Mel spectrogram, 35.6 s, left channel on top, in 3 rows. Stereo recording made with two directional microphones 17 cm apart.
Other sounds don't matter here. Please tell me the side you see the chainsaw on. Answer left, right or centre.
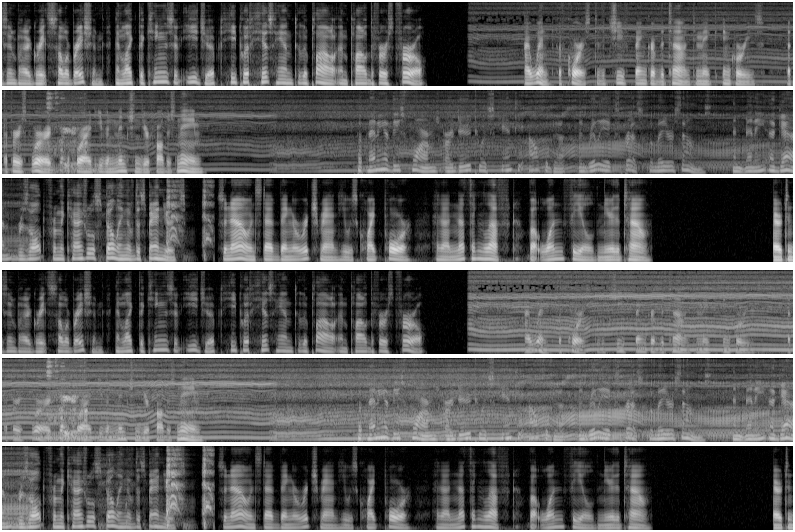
right.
